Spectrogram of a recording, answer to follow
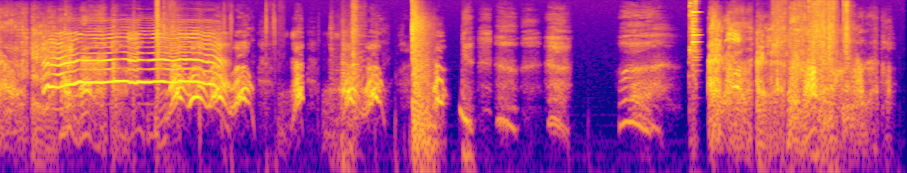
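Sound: dog growling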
